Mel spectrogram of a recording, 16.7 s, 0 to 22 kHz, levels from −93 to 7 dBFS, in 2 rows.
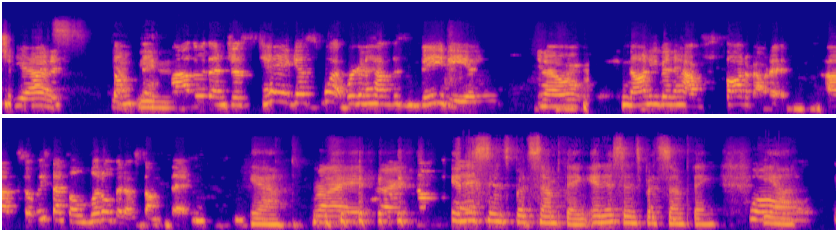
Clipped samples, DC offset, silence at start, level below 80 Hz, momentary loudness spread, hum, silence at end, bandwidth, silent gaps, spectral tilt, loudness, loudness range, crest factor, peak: under 0.1%; under 0.1%; 0 s; -64 dBFS; 9 LU; none; 0.3 s; 12.5 kHz; none; -3.5 dB/octave; -19 LUFS; 3 LU; 16 dB; -4 dBFS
